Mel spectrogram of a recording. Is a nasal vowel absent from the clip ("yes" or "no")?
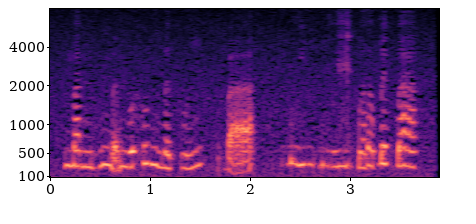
yes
